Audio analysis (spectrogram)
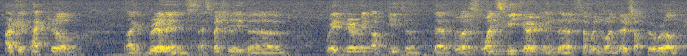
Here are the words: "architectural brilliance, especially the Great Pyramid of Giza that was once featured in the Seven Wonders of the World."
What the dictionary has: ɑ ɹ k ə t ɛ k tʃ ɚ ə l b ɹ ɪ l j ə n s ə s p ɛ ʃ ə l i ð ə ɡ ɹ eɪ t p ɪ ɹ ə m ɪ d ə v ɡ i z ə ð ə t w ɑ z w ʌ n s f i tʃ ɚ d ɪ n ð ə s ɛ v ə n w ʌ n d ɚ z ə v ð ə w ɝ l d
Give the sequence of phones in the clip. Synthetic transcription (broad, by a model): ɑ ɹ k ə t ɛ k tʃ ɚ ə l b ɹ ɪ l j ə n s ə s p ɛ ʃ ə l i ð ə ɡ ɹ eɪ t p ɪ ɹ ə m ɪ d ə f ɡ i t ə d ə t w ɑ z w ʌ n s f i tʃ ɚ ɪ n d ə s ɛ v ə n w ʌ n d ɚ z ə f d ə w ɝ l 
